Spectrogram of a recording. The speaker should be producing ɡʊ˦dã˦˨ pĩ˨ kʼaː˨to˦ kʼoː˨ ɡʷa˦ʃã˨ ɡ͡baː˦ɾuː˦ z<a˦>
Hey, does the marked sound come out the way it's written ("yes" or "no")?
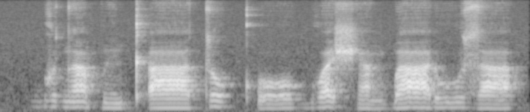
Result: yes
